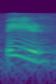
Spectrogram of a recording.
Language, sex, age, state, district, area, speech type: Hindi, female, 18-30, Madhya Pradesh, Chhindwara, urban, read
